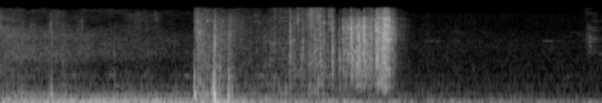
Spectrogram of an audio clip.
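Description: A rifle is drawn with sharp metallic clicks.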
